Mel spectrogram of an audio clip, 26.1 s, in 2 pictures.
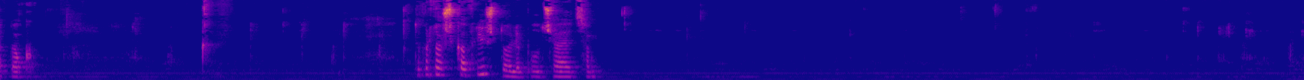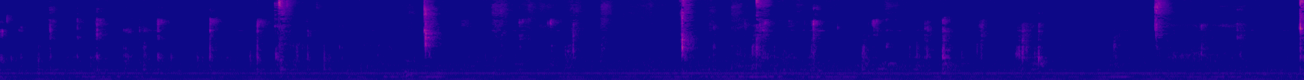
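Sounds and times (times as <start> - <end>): steady low hum: 0.0 - 26.0
wet chewing mouth clicks: 0.6 - 4.2, 9.9 - 19.2, 19.8 - 23.6.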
